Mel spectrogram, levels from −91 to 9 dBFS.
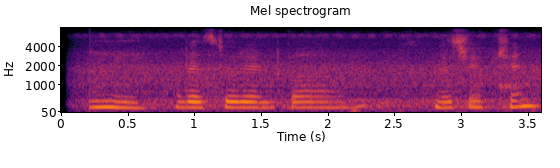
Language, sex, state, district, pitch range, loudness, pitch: Hindi, female, Uttar Pradesh, Etah, 195-215 Hz, -27 LUFS, 200 Hz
